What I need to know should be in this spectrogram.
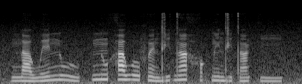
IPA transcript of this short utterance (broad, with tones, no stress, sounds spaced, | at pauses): n a˨ w e˨˦ n u˦˨ | n ũ˦ h a˦ w o˧ f ɛ̃˨ d i˨˦ d ã˦ h ɔ˧ k͡p ĩ˧ d i˨ t ã˨˦ k i˧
